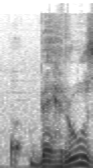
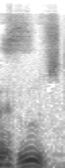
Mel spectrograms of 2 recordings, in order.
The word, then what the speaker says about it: Behroze: Behruz is the correct pronunciation. Behroz. Behruz.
